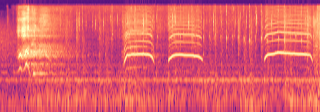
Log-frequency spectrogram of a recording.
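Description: A person crying out: a sharp wavering shriek near the start, then three drawn-out high-pitched wails, each rising, holding and falling away.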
